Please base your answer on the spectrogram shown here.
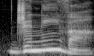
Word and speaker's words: Geneva: Geneva, 네, 게네바 아니에요. 우리도 제네바라고 하고 Geneva. 네, 니의 강세가 있어요. Geneva.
